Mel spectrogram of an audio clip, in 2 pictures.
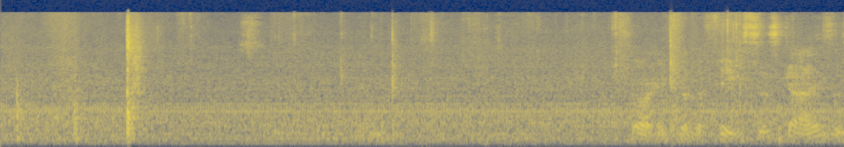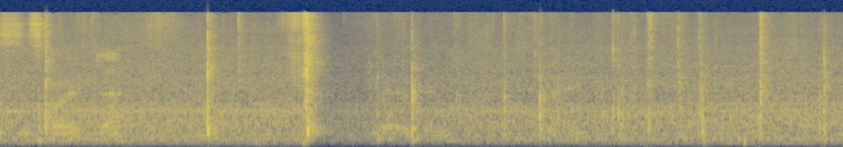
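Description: Paper crinkles and tears as an envelope is opened.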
